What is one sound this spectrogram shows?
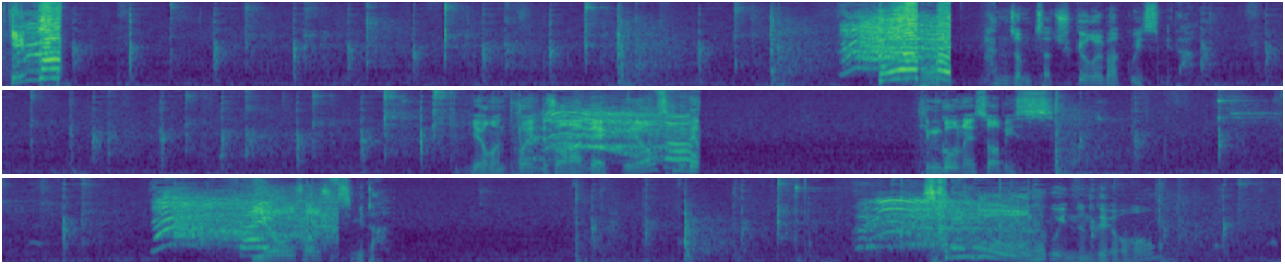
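A ping-pong ball clicks rapidly back and forth off paddles and a table.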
